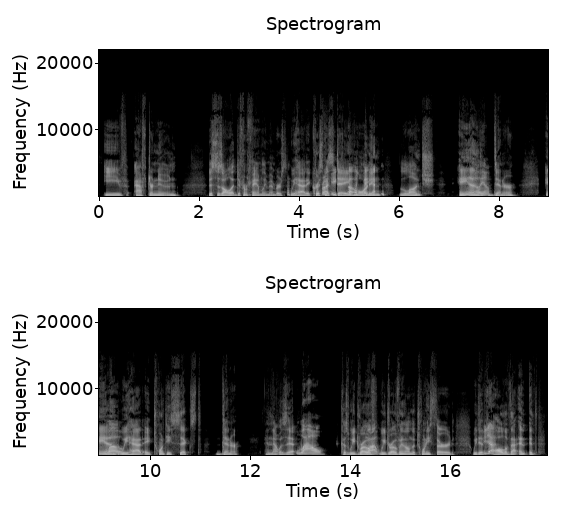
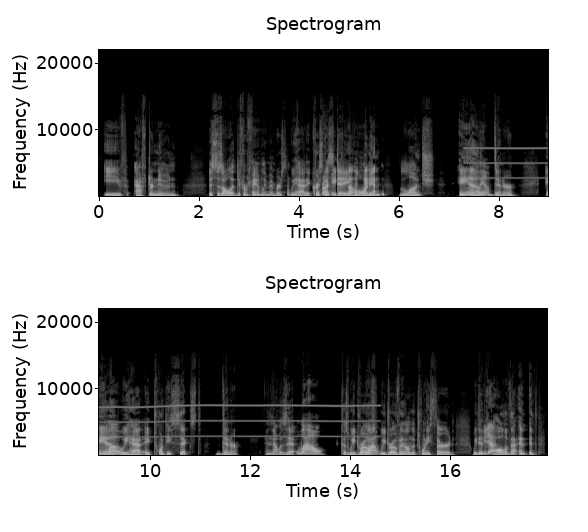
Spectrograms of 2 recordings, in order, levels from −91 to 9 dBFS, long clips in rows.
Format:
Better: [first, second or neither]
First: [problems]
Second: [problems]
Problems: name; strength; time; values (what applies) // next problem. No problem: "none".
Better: first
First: none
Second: high-pitched whine; noticeable; from 7.5 to 15 s; 7.5 kHz, 10 dB below the speech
